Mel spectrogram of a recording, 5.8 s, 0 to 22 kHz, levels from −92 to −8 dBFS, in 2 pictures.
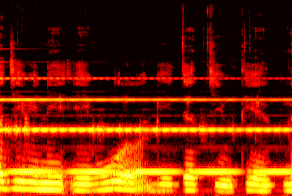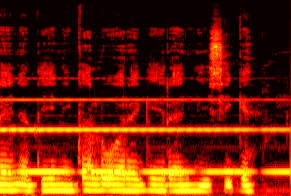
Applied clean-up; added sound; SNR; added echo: neural mask model RNNoise.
